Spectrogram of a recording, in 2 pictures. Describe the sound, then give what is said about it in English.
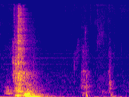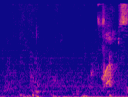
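A door opens with a loud knock and rattle at the start as a latecomer enters, followed by quieter shuffling footsteps and faint movement, with soft voices murmuring in the background. “The last person who came that through that door got a free giveaway book.”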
